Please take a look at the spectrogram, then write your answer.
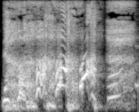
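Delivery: high squealing laugh; shocked burst of laughter. Real, not acted. Shocked at friend's joke.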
